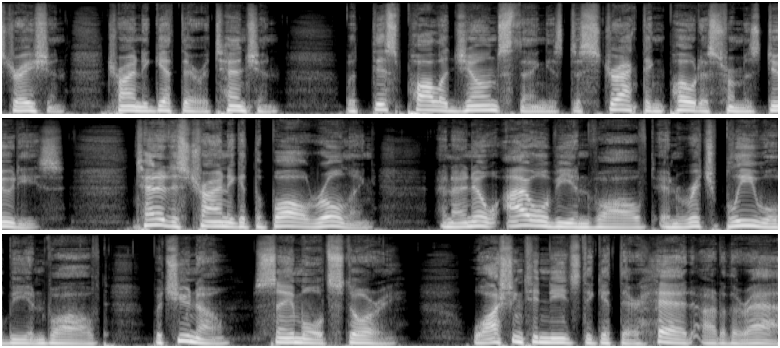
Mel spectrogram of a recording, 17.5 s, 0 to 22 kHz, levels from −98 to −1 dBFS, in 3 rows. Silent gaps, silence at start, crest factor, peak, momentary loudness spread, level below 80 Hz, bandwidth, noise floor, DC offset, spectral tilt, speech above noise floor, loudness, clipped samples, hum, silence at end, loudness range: none; 0 s; 14 dB; -6 dBFS; 12 LU; -38 dBFS; over 20 kHz; -53 dBFS; under 0.1%; -5.5 dB/octave; 34 dB; -19 LUFS; under 0.1%; none; 0 s; 2 LU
